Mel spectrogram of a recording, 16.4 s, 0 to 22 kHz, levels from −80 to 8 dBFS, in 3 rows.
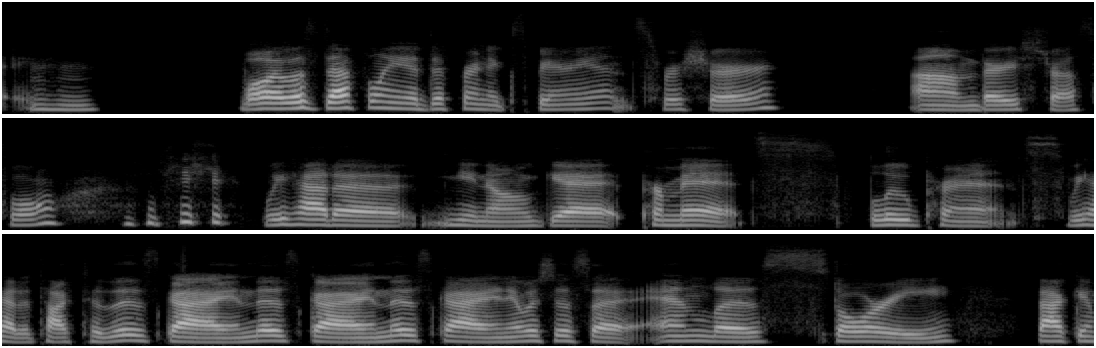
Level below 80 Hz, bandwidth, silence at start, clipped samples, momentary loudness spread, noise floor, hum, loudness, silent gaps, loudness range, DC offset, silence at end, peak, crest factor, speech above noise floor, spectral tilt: -78 dBFS; 12.5 kHz; 0.1 s; under 0.1%; 16 LU; under -90 dBFS; none; -25 LUFS; none; 8 LU; under 0.1%; 0 s; -4 dBFS; 22 dB; over 65 dB; -6 dB/octave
